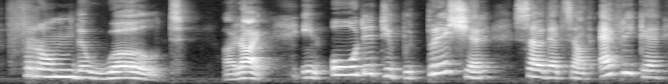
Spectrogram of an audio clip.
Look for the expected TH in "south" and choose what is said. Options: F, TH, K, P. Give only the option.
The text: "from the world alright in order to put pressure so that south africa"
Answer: TH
